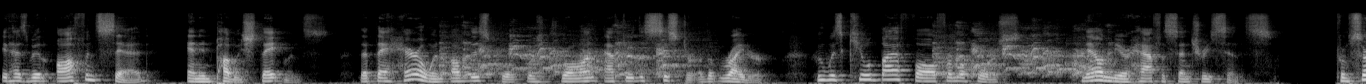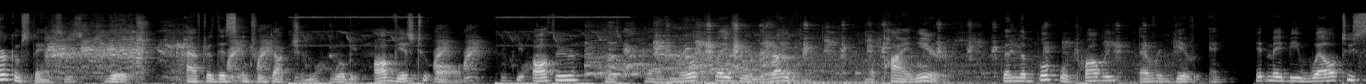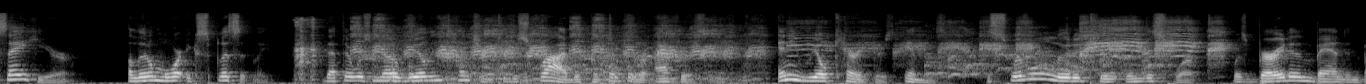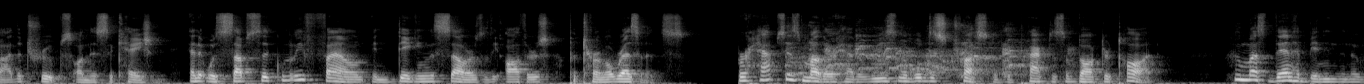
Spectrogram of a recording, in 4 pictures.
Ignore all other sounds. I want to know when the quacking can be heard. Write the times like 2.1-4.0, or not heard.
14.1-25.6, 30.2-39.6.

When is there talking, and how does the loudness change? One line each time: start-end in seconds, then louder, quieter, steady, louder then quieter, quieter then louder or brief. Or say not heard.
0.0-12.7 steady
13.3-28.0 steady
28.6-52.7 steady
53.3-54.5 brief.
